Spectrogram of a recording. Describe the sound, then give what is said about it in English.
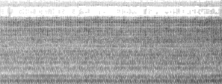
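A truck engine runs with a steady, throaty rumble and a low rhythmic chugging, growing slightly louder over a few seconds as the truck gets close. No voices are heard. “When the truck gets close enough, I'll put the searchlight in the driver's face like before.”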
